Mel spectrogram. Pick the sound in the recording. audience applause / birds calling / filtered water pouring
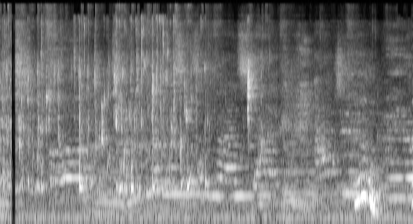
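filtered water pouring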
